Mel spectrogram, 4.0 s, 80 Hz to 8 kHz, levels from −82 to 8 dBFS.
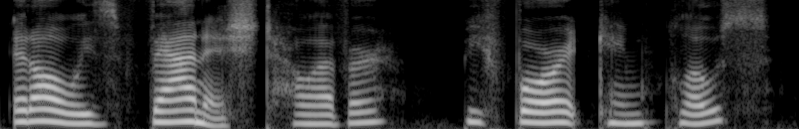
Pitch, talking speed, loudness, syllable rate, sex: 225 Hz, 120 wpm, -18 LUFS, 4.7 syllables/s, female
